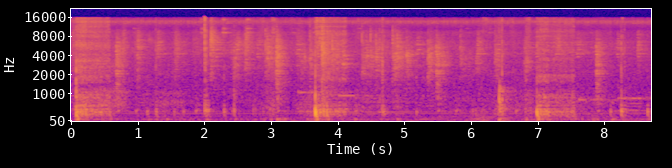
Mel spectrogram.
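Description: Fingertips rub and tap softly on fabric stretched in a wooden hoop.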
